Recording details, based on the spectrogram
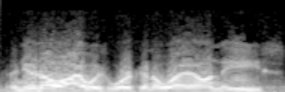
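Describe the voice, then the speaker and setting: An actor playing an earnest, plain-spoken young lumberjack with a rural American accent in an old-time radio drama. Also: male voice, on the high side, lively intonation, a little fast, lightly acted. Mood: suspicious, determined. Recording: tinny, hissy old radio recording.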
